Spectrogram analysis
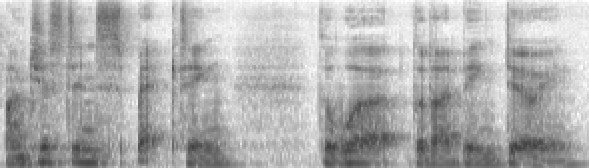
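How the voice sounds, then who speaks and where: Hoarse English man chatting on camera. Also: on the low side, slow, fairly bright tone. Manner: rambling, chatty, self-deprecating. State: hoarse, recovering from lost voice. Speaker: video blogger. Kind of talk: casual diary vlog. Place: indoors at home and in a flat.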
